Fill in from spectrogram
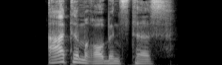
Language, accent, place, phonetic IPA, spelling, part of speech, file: German, Germany, Berlin, [ˈaːtəmˌʁaʊ̯bn̩t͡stəs], atemraubendstes, adjective, De-atemraubendstes.ogg
- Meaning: strong/mixed nominative/accusative neuter singular superlative degree of atemraubend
